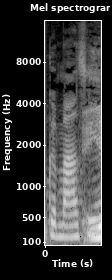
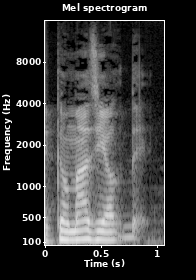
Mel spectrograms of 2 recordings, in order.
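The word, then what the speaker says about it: gomasio: There's a, how do you say, G-O-M-A, the... – Oh, gomazio. – Yeah, gomazio.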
